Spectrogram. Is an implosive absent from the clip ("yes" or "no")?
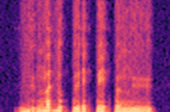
no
